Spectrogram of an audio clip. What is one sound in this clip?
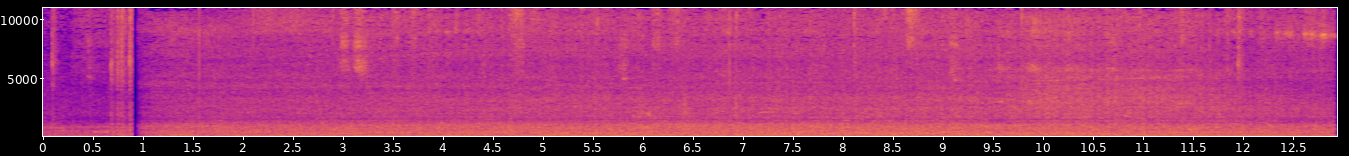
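A train rumbles as it pulls away and picks up speed.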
